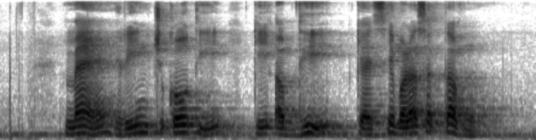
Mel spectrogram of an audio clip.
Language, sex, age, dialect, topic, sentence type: Hindi, male, 31-35, Marwari Dhudhari, banking, question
